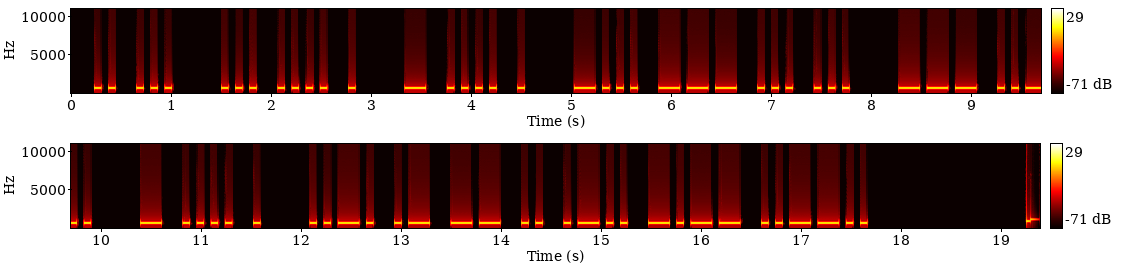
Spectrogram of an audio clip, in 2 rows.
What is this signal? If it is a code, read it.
Morse code, heard as a keyed tone, about 17 wpm, 700 Hz. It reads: IS SHE THE BOSS OF THE FAMILY?
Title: Sentences from Top 1000 Words - Review Part 4 - 17wpm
